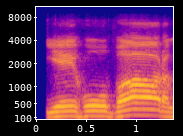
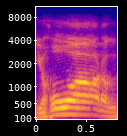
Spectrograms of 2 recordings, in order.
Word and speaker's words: 여호와: 그 하나님의 이름은 뭐입니까 예호바고 했습니다 이것은 이제 히브리어 어 발음인데 한글은 여호와라고 돼 있죠 그 여호와가 창조했다고 하는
